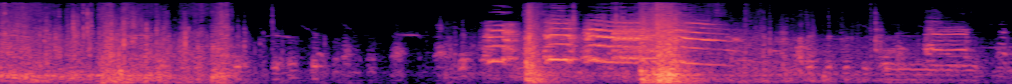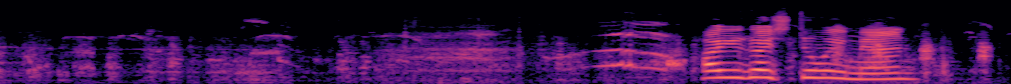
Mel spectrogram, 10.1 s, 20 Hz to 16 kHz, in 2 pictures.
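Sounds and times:
chickens clucking and squawking: 0.0s - 10.1s
speech: 8.6s - 9.8s.

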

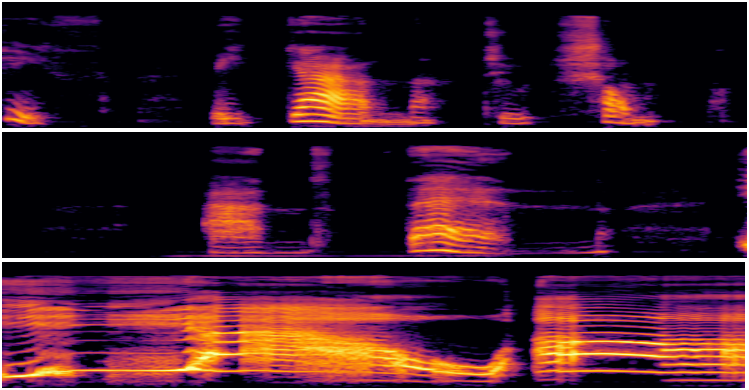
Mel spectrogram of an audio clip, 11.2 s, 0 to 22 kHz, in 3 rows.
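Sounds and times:
speech: 0.0s - 0.3s, 1.0s - 3.4s, 4.8s - 6.8s, 7.4s - 11.1s
voice acting out a terrible scream in a packed school lunchroom: 7.5s - 11.1s.

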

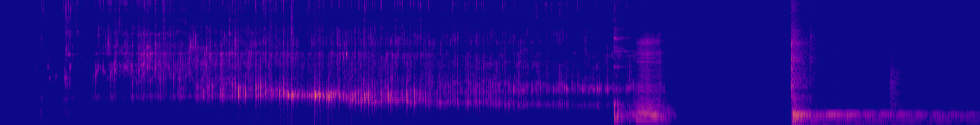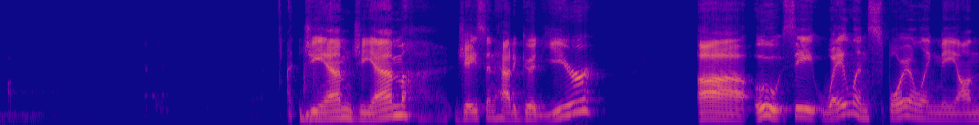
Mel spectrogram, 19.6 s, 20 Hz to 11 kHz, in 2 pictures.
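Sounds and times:
coffee pouring into a mug: 0.4s - 6.2s
speech: 6.2s - 6.8s, 12.8s - 15.8s, 16.8s - 19.5s.

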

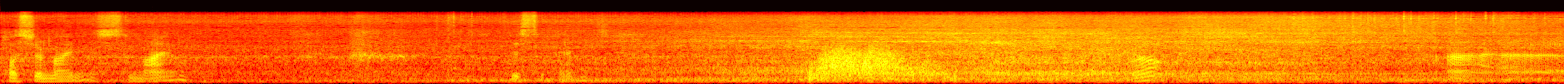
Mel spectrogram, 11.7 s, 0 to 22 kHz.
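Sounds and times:
speech: 0.0s - 1.6s, 3.8s - 4.6s
train rushing past: 3.6s - 11.7s
high metallic squeal: 5.4s - 10.4s.

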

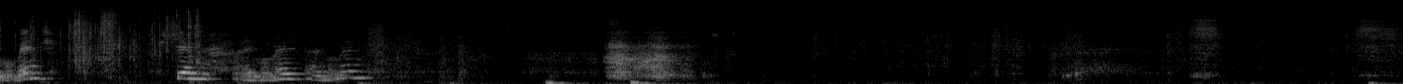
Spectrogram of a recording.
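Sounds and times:
speech: 0.2s - 0.6s, 1.8s - 3.9s
quiet rustling: 1.6s - 5.8s, 7.1s - 14.0s
person blowing their nose: 6.0s - 7.2s, 11.8s - 12.3s.

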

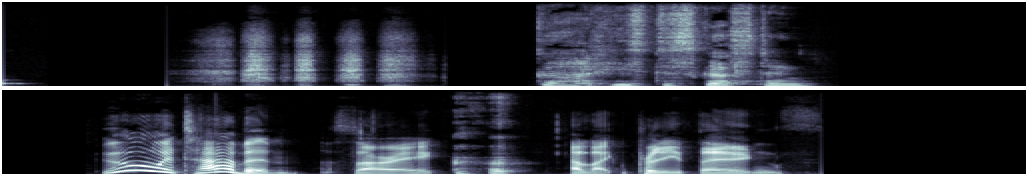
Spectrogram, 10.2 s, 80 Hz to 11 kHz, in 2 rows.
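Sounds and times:
heavy labored rasping breathing: 0.8s - 2.2s
speech: 2.7s - 4.2s, 5.6s - 9.2s.

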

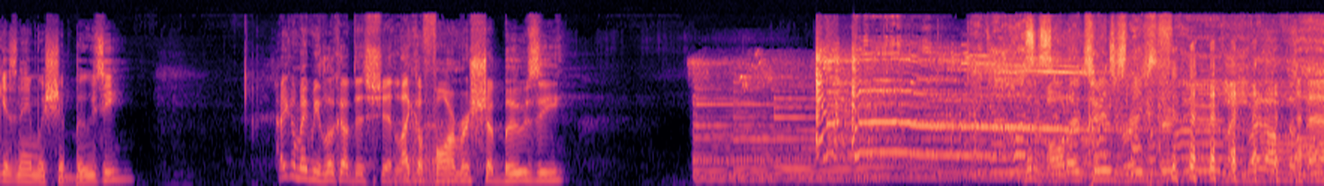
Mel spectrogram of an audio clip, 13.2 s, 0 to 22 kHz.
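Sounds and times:
speech: 0.0s - 1.4s, 2.8s - 5.7s, 10.3s - 13.2s
auto-tuned rooster crow: 8.1s - 10.4s
laughter: 8.6s - 13.2s.

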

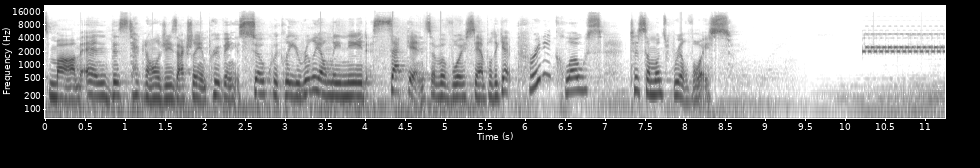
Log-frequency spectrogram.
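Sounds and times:
speech: 0.0s - 8.6s
loud electronic telephone ringtone: 10.2s - 11.2s.

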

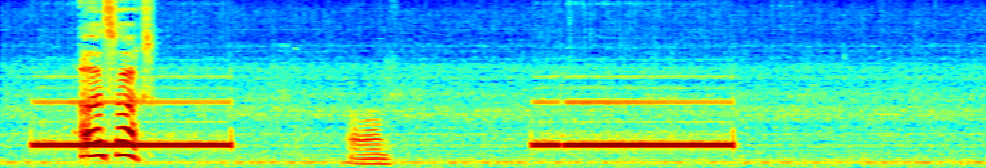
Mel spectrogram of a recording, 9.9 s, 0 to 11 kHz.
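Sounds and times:
telephone dial tone while calling back: 0.3s - 0.9s, 1.5s - 2.3s, 5.3s - 7.4s
speech: 0.8s - 1.6s.

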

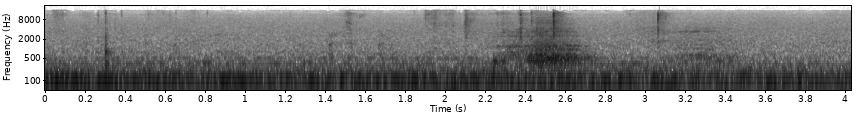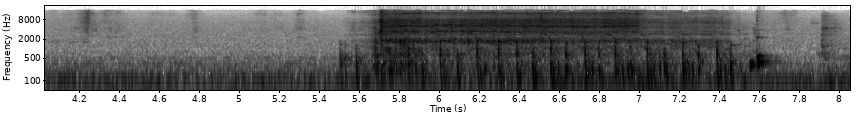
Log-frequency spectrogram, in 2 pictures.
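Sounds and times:
water bubbling through a clogged smoking pipe: 5.5s - 7.7s.

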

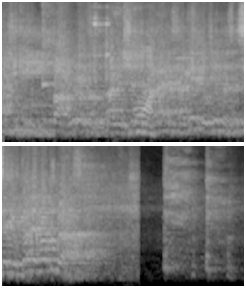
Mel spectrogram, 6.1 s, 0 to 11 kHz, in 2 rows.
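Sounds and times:
speech: 0.1s - 2.5s, 3.0s - 4.2s
man coughing hard and raspy: 5.1s - 6.0s.

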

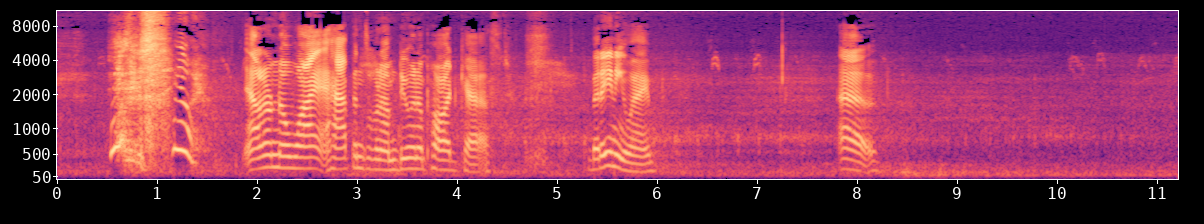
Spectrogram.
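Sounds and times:
loud sneeze: 0.6s - 1.4s
speech: 0.8s - 4.6s, 5.3s - 6.1s, 7.8s - 8.3s.

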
